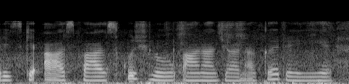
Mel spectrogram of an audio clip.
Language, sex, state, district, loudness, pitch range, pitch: Hindi, female, Jharkhand, Garhwa, -20 LUFS, 175-185 Hz, 180 Hz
